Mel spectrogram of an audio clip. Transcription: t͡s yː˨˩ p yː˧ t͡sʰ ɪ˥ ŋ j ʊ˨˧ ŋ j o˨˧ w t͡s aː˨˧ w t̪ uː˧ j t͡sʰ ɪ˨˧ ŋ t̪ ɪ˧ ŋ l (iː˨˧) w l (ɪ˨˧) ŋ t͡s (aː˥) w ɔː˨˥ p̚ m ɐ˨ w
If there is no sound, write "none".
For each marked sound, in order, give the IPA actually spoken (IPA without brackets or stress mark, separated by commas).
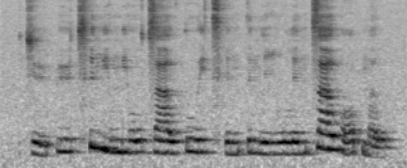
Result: iː˨˧, ɪ˨˧, aː˥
